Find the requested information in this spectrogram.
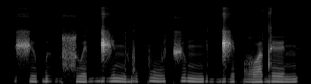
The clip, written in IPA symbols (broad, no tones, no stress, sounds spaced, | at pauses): ʃ ɨ ɓ ɨ ɡ sʷ e d d͡ʒ i n ɡ u p u t͡ʃ u ŋ i d d͡ʒ ɛ ɡ ʁʷ a d e n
